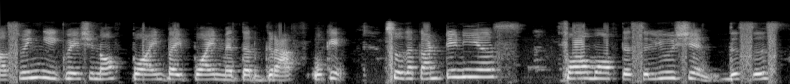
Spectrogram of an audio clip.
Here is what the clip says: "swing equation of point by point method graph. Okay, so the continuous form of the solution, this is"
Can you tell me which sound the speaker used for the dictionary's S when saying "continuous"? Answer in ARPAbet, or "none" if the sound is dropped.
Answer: S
